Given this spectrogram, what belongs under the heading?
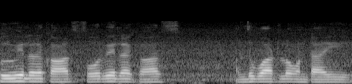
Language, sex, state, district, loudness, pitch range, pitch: Telugu, male, Andhra Pradesh, Krishna, -17 LUFS, 120-130 Hz, 125 Hz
